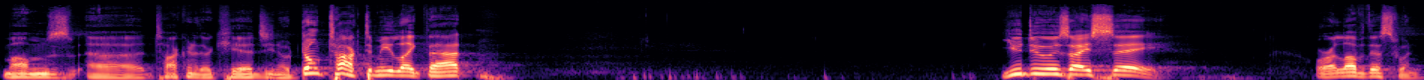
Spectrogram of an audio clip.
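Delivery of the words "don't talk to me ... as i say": sharp, higher and louder mock scolding; a mom snapping at her kid in the aisle. Mom scolding kid in grocery store.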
